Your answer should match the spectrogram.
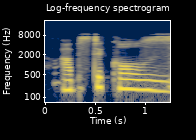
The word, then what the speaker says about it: obstacles: -to-day obstacles of Life obstacles of Life the S is a z and it connects to the O obstacles of life doggy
